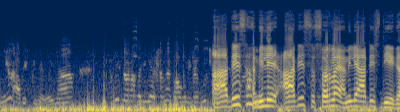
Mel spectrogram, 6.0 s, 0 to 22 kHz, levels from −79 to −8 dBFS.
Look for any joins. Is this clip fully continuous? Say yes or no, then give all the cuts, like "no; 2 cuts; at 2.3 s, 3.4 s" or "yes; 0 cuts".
yes; 0 cuts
